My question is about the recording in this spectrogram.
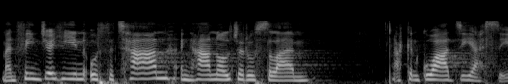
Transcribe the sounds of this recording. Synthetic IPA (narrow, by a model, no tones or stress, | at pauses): manfejnd͡ʒjaɦiːnʊrθətʰaːnəŋɦanɔlˠd͡ʒɛɾusalɛm | akənɡwadijɛsi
